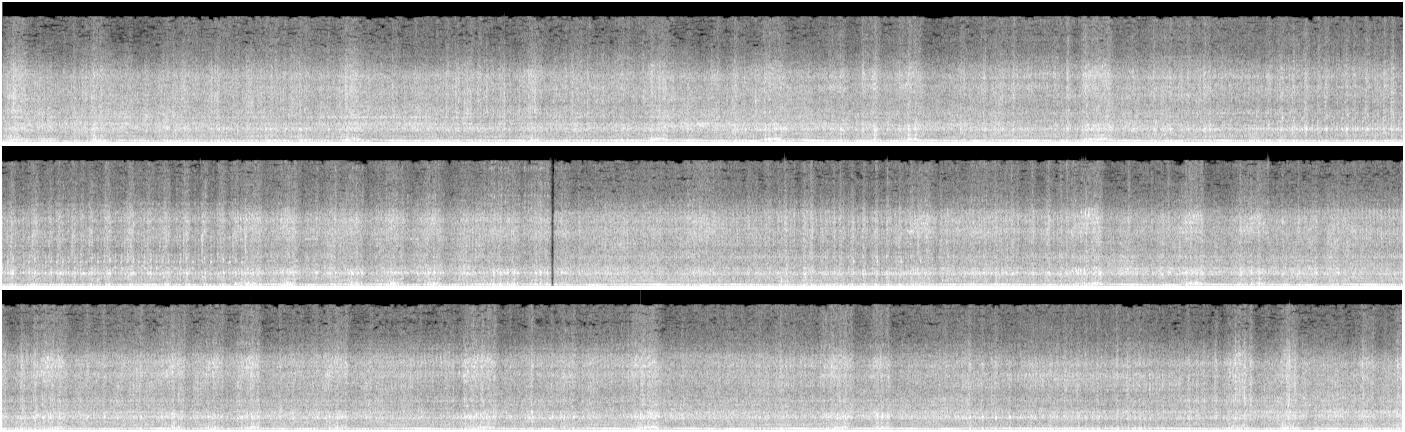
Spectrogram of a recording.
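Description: Polaris snowmobile's twin-carburettor two-stroke engine running with its speed rising and dipping about every second or two. The fuel tank has been drained, and the engine is burning off the fuel left in its lines and carburettors.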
